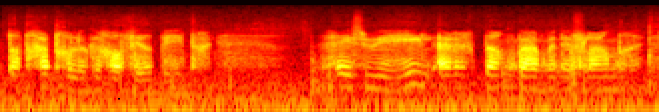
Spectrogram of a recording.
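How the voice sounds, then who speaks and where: A woman's voice: on the low side, a little fast, fairly bright tone, breathy edge. An actress playing an earnest, emotional woman in an old Dutch radio mystery. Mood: grateful, earnest. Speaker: radio drama actor. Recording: noisy vintage radio recording.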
